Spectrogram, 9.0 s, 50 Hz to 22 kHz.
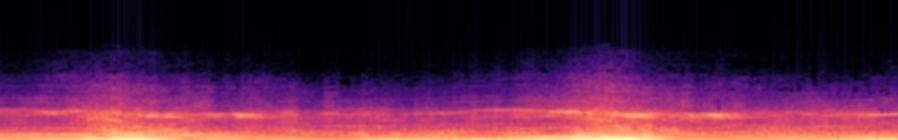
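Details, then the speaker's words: Nitro RC helicopter (Raw Nitro 580) with an OS 55 AG engine, power boost pipe and OS #8 glow plug, on 30% heli fuel, tuned slightly rich. A high-pitched buzz dips and climbs smoothly under load in hurricanes and recovers cleanly without sputter; the smoke trail and mid-range are normal, so the engine is healthy. "so that smoke Trail is about normal that mid-range feels good"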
